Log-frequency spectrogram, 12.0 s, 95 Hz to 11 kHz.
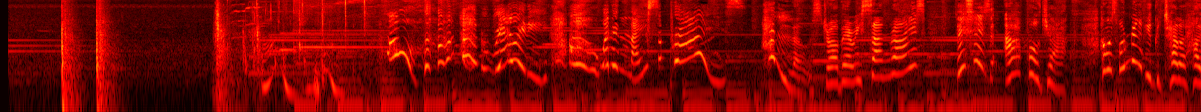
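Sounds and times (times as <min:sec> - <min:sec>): knocks on a door: 0:00.6 - 0:01.2.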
